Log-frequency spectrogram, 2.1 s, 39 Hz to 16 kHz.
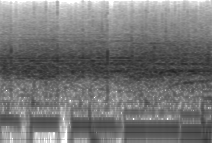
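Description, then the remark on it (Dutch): A large crowd in Paris cheers and applauds at the 2015 adoption of the Paris climate agreement by 195 countries, a dense, steady roar that stays loud for the whole moment, with low humming tones shifting underneath. “Dat ging gepaard met gejuich en met tranen.”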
